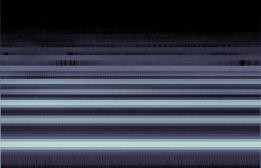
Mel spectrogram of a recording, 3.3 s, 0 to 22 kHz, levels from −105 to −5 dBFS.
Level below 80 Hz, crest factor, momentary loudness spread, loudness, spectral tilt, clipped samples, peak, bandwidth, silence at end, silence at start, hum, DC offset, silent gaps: under -90 dBFS; 6 dB; 3 LU; -25 LUFS; 1 dB/octave; under 0.1%; -18 dBFS; 5.6 kHz; 0 s; 0 s; 50 Hz at -85 dBFS; under 0.1%; none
